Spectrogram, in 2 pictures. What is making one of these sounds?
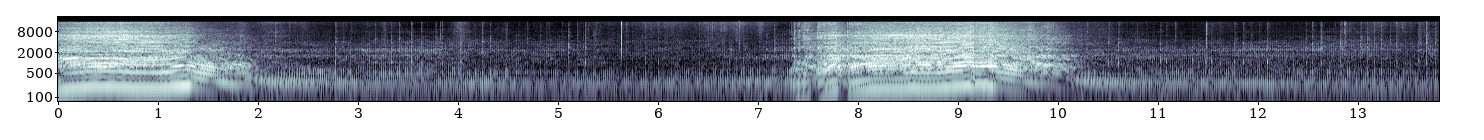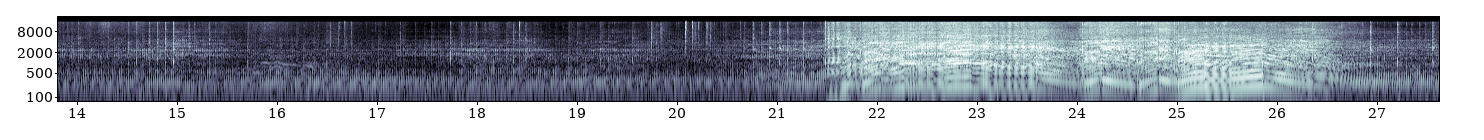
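A chainsaw revs loudly in bursts, cutting through branches.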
